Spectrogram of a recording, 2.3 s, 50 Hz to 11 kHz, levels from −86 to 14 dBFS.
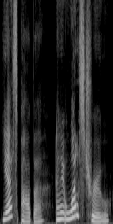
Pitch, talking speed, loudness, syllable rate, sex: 285 Hz, 160 wpm, -17 LUFS, 3.6 syllables/s, female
